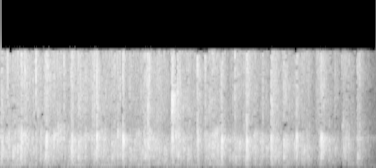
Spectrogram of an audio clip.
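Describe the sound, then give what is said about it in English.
Steady applause from a group of people at a meeting, given for the sheriff and the sheriff's department, many hands clapping in a dense, uneven patter that holds at a fairly even loudness throughout, with no voices standing out. “I think a round of applause for the sheriff and the sheriff's department.”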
